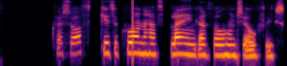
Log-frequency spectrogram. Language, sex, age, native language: Icelandic, female, 30-39, Icelandic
